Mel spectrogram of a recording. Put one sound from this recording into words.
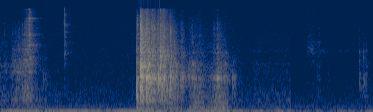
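A plastic bin knocks and scrapes on a hard surface.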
